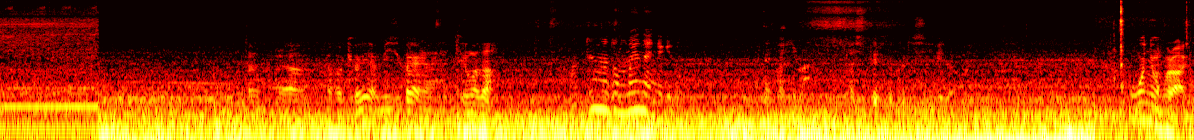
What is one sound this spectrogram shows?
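A car engine rumbles low inside a moving car.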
